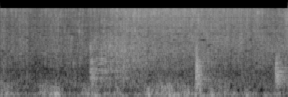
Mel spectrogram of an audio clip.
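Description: Fried rice with chicken and smoked sausage sizzles steadily on an outdoor griddle, a close, continuous frying hiss broken by a few brief scraping strokes.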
